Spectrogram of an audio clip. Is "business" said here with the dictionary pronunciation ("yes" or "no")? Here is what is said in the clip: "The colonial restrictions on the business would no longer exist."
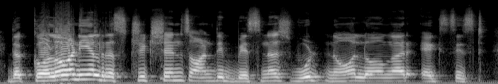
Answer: no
